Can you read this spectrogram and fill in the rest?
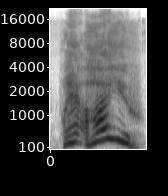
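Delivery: high, loud wailing call; anguished high shout; miserable cry. A narrator's reading. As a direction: cry out desperately for lost friends. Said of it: "He cried out miserably".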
